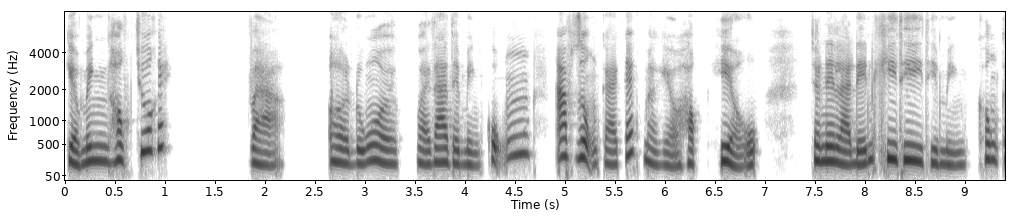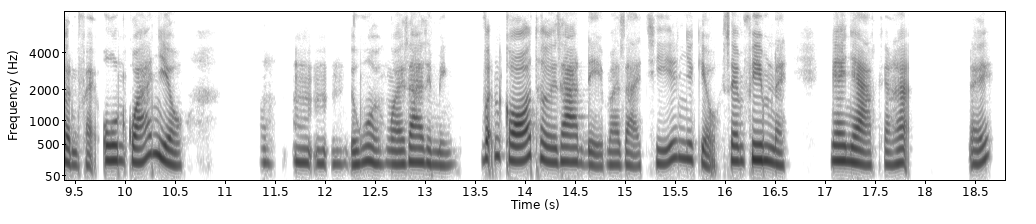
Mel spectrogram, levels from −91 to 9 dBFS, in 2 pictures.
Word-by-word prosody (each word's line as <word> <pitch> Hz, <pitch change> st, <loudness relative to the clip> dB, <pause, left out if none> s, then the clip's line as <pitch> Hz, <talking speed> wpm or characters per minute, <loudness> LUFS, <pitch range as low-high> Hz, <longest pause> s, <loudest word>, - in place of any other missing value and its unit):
kiểu, 220 Hz, -5 st, +4 dB
mình 230 Hz, +4 st, +1 dB
học 245 Hz, +2 st, +1 dB
trước 390 Hz, +2 st, +3 dB
ấy, 445 Hz, 0 st, -1 dB, 0.8 s
và 185 Hz, -5 st, -3 dB, 0.4 s
ờ, 215 Hz, -3 st, 0 dB
đúng 200 Hz, +2 st, -1 dB
rồi. 210 Hz, -5 st, 0 dB, 0.2 s
Ngoài 195 Hz, -2 st, -2 dB
ra 220 Hz, +1 st, +2 dB
thì 200 Hz, -, -1 dB
mình 185 Hz, -2 st, -5 dB
cũng 325 Hz, +5 st, -2 dB, 0.2 s
áp 300 Hz, +1 st, +2 dB
dụng 275 Hz, -8 st, +3 dB
cái 195 Hz, -3 st, -4 dB
cách 335 Hz, -, -1 dB
mà, 220 Hz, -5 st, -2 dB
kiểu, 170 Hz, -2 st, -6 dB
học 195 Hz, +2 st, -3 dB, 0.2 s
hiểu, 185 Hz, -5 st, +3 dB, 0.5 s
cho 240 Hz, -2 st, +3 dB
nên 230 Hz, 0 st, +6 dB
là 195 Hz, -3 st, +2 dB
đến 195 Hz, +5 st, +1 dB
khi 260 Hz, 0 st, +4 dB
thi 245 Hz, -2 st, +4 dB
thì 205 Hz, -2 st, -1 dB
mình 185 Hz, -1 st, -5 dB
không 260 Hz, -1 st, 0 dB
cần 210 Hz, -5 st, -1 dB
phải 175 Hz, 0 st, -10 dB
ôn 240 Hz, -1 st, +4 dB
quá 220 Hz, +6 st, +2 dB
nhiều. 225 Hz, -, +3 dB, 0.8 s
Ờ, 210 Hz, -, -11 dB, 0.2 s
ừm, 215 Hz, -3 st, -2 dB
ừm, 200 Hz, 0 st, -5 dB
ừm, 195 Hz, 0 st, -11 dB
đúng 190 Hz, +4 st, 0 dB
rồi. 215 Hz, -4 st, +1 dB
Ngoài 195 Hz, -1 st, -1 dB
ra 220 Hz, 0 st, +2 dB
thì 200 Hz, -, -1 dB
mình 180 Hz, 0 st, -6 dB, 0.3 s
vẫn 295 Hz, +3 st, 0 dB
có 245 Hz, 0 st, +5 dB
thời 240 Hz, -8 st, 0 dB
gian 220 Hz, -3 st, +1 dB
để 170 Hz, -3 st, -3 dB
mà 185 Hz, -1 st, -4 dB
giải 175 Hz, -3 st, -6 dB
trí 210 Hz, +7 st, -2 dB
như 265 Hz, -2 st, 0 dB
kiểu -, -, -3 dB
xem 230 Hz, -2 st, 0 dB
phim 245 Hz, -1 st, +6 dB
này, 190 Hz, -3 st, -1 dB, 0.4 s
nghe 240 Hz, -1 st, +5 dB
nhạc 205 Hz, -5 st, +3 dB
chẳng 190 Hz, -1 st, -4 dB
hạn. 210 Hz, +2 st, -1 dB, 0.6 s
Đấy. 205 Hz, +8 st, -2 dB
215 Hz, 205 wpm, -23 LUFS, 195-245 Hz, 0.8 s, nên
